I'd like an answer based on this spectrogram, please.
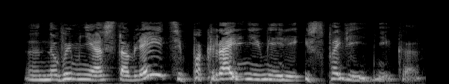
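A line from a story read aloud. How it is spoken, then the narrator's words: Playful joking tone. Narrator (Russian): Мадам де Грамон, чтобы разогнать неприятное впечатление, сказала шутливым тоном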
